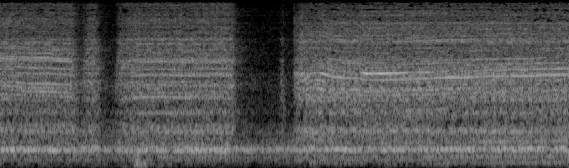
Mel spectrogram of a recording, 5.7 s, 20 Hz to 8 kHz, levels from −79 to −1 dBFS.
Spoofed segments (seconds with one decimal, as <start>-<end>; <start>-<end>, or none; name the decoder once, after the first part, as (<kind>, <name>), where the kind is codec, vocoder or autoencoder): 1.9-3.1 (vocoder, WaveNeXt)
